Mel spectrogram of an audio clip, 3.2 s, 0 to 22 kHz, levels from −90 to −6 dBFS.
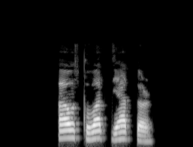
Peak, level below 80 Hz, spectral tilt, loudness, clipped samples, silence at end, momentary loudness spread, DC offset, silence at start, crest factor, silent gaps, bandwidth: -2 dBFS; -70 dBFS; -9.5 dB/octave; -18 LUFS; under 0.1%; 0.7 s; 8 LU; under 0.1%; 1 s; 18 dB; 2.24-2.28 s; 4.9 kHz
